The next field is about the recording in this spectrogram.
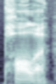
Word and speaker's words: PAVVLA: The artist was Paula. – Oh. – It's spelled P-A-V-V-L-A, pronounced Paula.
